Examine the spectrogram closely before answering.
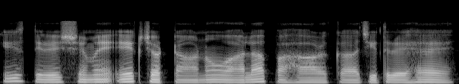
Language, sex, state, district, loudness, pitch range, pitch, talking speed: Hindi, male, Jharkhand, Ranchi, -19 LUFS, 105-115 Hz, 110 Hz, 130 wpm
